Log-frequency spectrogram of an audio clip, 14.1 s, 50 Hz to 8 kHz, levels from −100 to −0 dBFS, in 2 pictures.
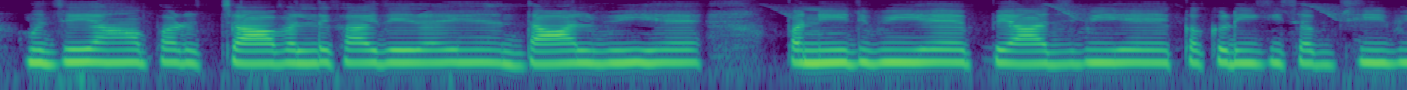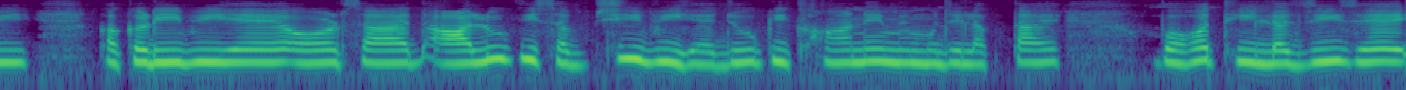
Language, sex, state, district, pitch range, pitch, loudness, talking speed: Hindi, male, Chhattisgarh, Kabirdham, 230-245 Hz, 235 Hz, -32 LUFS, 180 wpm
